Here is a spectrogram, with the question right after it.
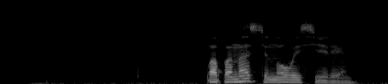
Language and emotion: Russian, neutral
